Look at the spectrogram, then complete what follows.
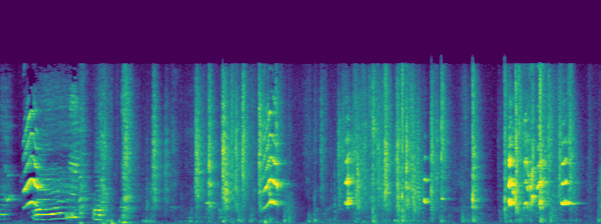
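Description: Deaf rescue dog vocalizing in play: a warbling whine that rises and falls in the first second, then several short, high yips and squeaks, with clicks and scuffles mixed in.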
